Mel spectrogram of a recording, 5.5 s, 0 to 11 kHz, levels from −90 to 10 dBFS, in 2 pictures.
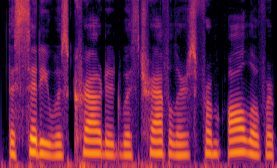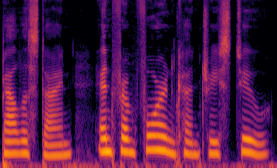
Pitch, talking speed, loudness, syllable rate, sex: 195 Hz, 160 wpm, -19 LUFS, 5.0 syllables/s, female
